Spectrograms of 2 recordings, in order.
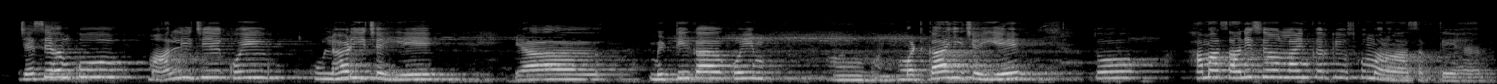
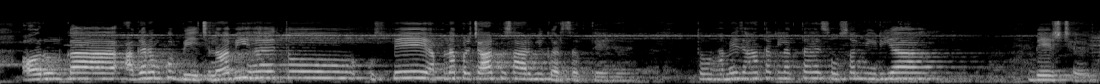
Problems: constant background noise, echo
